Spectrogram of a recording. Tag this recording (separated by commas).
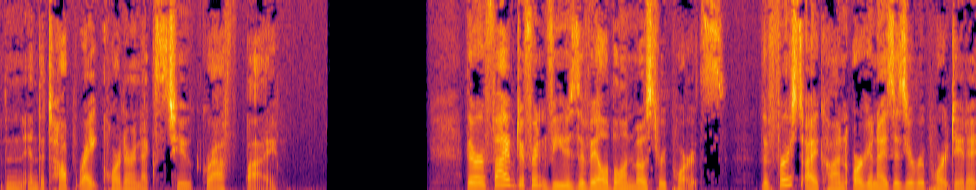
Speech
